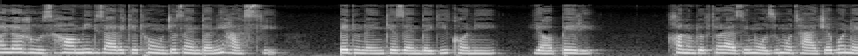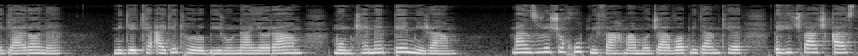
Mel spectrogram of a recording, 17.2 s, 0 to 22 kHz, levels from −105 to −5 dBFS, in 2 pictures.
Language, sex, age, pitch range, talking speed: Persian, female, 20-39, 200-235 Hz, 145 wpm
